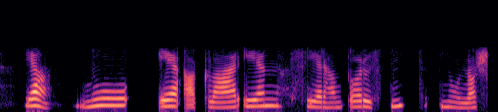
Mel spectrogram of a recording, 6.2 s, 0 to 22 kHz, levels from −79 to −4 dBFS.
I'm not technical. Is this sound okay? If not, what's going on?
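No. The whole clip has been squeezed through the G.723.1 codec, an old low-rate internet-telephony coder. It discards everything above roughly 3.8 kHz and models the voice coarsely, so the speech sounds muffled, hoarse and heavily degraded, with smeared consonants.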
